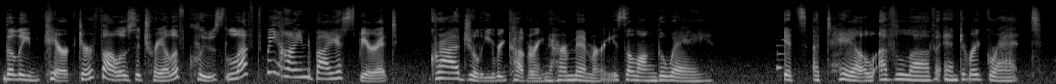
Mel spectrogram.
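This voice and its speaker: A woman playing a composed, analytical young woman in a video game, frank and measured. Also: medium pitch, fairly bright tone. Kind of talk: video game dialogue acting. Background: game music.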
